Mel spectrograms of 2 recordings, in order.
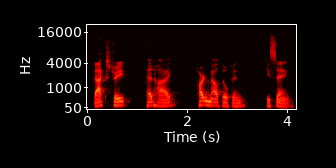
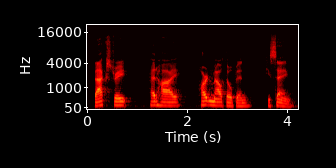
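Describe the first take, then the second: No difference in how they are said.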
